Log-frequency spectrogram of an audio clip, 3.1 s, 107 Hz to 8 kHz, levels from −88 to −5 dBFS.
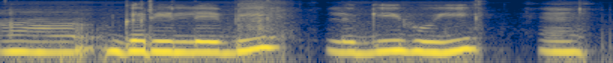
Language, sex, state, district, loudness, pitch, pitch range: Hindi, female, Himachal Pradesh, Shimla, -15 LUFS, 240 Hz, 230-250 Hz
